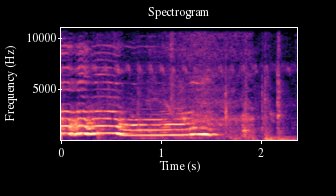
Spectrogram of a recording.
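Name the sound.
fancy chickens clucking and crowing on a farm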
